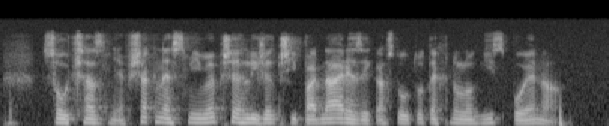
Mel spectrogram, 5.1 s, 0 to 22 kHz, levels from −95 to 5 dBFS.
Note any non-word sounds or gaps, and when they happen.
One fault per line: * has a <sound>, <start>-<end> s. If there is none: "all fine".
all fine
